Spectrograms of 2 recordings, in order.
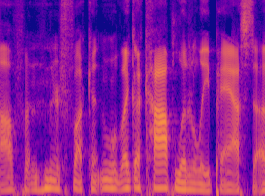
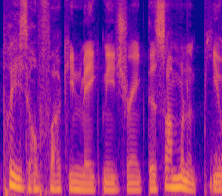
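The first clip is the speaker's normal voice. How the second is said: mock, acted-out near-crying voice. Retelling how the groom's brother begged not to drink the shot, imitating someone about to cry. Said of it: "he sounded like he was about to cry".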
